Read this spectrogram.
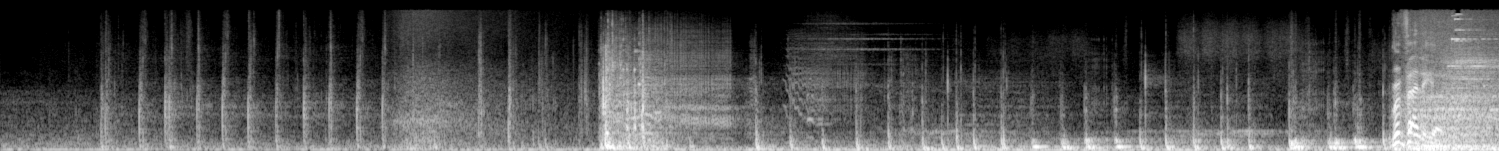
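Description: Footsteps patter quickly across a hard stone floor.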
